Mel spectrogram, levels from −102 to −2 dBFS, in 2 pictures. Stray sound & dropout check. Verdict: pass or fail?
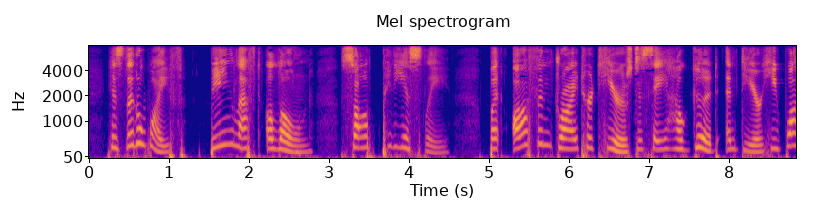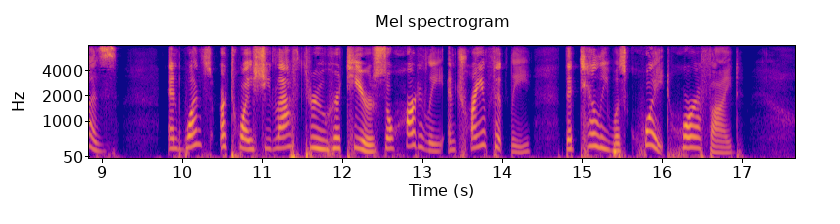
pass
